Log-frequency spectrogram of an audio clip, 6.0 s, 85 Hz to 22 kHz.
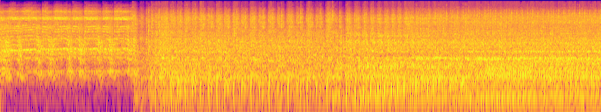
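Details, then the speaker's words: John Deere X320 lawn tractor, Kawasaki engine, after carburetor replacement (old one fouled by ethanol), air cleaner fitted, half throttle with some choke: catches after about a second and settles to a steady, even idle without hunting. "throttle now you can see we got a nice idle and there you have and uh this job is finished"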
